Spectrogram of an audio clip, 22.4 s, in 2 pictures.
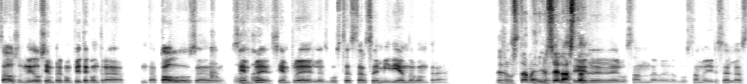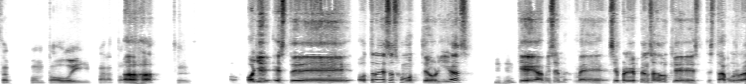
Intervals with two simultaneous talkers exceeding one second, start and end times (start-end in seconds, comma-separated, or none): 7.5-8.8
